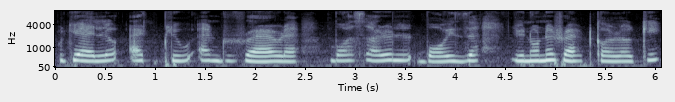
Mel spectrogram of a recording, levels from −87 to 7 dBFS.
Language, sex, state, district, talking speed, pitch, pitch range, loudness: Hindi, female, Rajasthan, Jaipur, 150 wpm, 265 Hz, 250-280 Hz, -15 LUFS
